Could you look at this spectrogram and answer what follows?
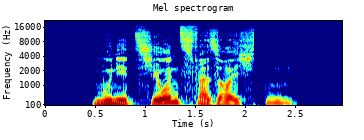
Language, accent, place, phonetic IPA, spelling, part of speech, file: German, Germany, Berlin, [muniˈt͡si̯oːnsfɛɐ̯ˌzɔɪ̯çtn̩], munitionsverseuchten, adjective, De-munitionsverseuchten.ogg
- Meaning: inflection of munitionsverseucht: 1. strong genitive masculine/neuter singular 2. weak/mixed genitive/dative all-gender singular 3. strong/weak/mixed accusative masculine singular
